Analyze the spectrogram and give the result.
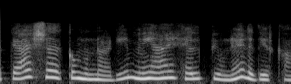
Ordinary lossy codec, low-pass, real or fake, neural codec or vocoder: Opus, 32 kbps; 7.2 kHz; fake; codec, 16 kHz in and 24 kHz out, 0.8 kbps, FocalCodec, streaming, 65536 codes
